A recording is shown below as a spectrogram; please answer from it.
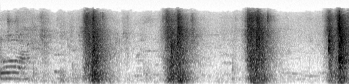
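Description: A large woven checked cloth being shaken and flapped, three short loud whooshing snaps about a second apart. A woman's voice trails off at the very start.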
